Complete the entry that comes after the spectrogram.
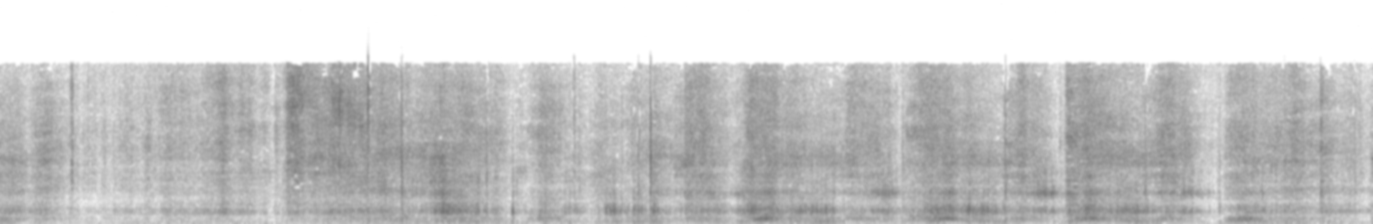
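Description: Long metallic nails tap and scratch the top and edge of a small, flat, hollow aluminium USB-C hub resting on a dark table. Soft, uneven clicks and raspy scrapes come in loose bursts over a steady low hiss, each tap short with almost no ring.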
